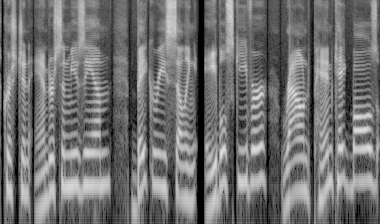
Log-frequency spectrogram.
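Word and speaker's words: Æbleskiver: A Hans Christian Andersen museum, bakeries selling Abelskiver, round pancake balls older Americans pronounce Appelskivers, and that's fine.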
